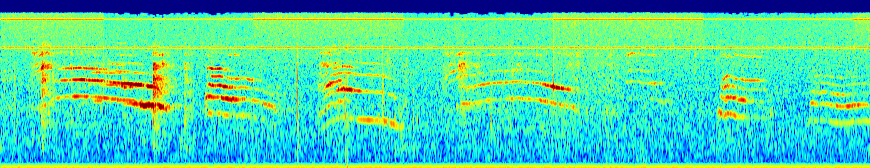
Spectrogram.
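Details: Meowing cats heard from a played-back recording while a house cat watches. A quick run of about eight meows, some short and clipped and others long and sliding downward, overlaps at times, over steady background hiss.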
